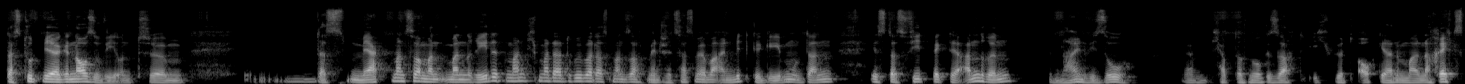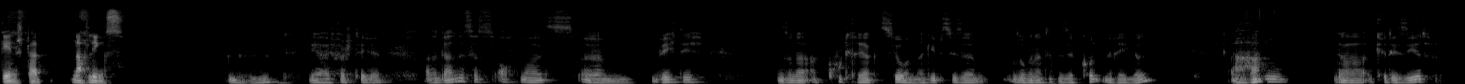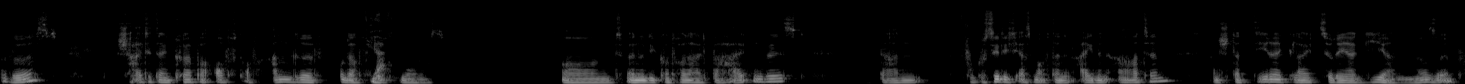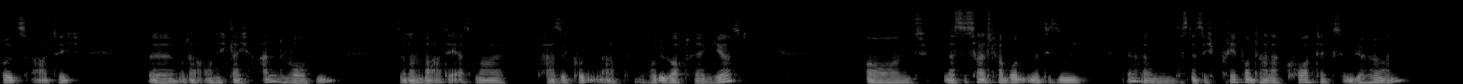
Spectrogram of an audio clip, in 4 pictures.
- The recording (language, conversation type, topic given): German, advice, Wie gehe ich am besten mit Kritik und Feedback um?
- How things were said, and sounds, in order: static; distorted speech; tapping; other background noise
